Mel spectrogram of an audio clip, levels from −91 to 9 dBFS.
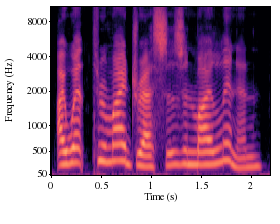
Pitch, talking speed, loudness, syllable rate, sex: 250 Hz, 220 wpm, -17 LUFS, 4.8 syllables/s, female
